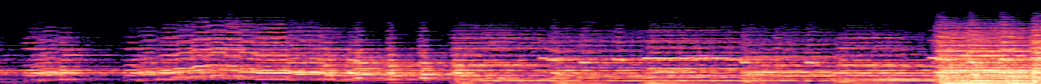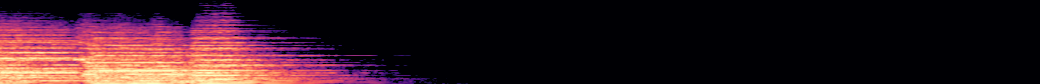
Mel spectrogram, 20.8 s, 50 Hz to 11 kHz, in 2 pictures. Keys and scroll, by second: 6.9 g.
